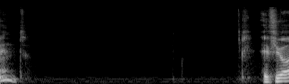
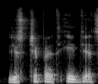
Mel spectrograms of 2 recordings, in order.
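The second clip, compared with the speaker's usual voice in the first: normal talking voice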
